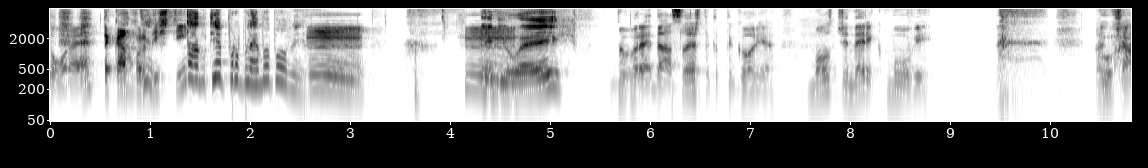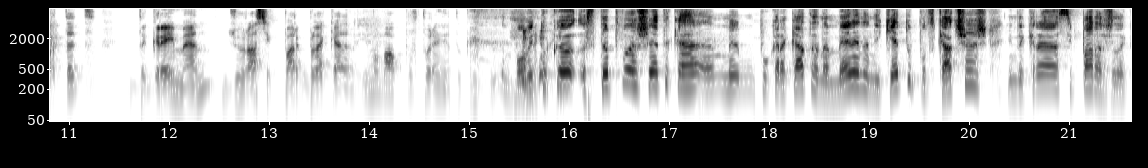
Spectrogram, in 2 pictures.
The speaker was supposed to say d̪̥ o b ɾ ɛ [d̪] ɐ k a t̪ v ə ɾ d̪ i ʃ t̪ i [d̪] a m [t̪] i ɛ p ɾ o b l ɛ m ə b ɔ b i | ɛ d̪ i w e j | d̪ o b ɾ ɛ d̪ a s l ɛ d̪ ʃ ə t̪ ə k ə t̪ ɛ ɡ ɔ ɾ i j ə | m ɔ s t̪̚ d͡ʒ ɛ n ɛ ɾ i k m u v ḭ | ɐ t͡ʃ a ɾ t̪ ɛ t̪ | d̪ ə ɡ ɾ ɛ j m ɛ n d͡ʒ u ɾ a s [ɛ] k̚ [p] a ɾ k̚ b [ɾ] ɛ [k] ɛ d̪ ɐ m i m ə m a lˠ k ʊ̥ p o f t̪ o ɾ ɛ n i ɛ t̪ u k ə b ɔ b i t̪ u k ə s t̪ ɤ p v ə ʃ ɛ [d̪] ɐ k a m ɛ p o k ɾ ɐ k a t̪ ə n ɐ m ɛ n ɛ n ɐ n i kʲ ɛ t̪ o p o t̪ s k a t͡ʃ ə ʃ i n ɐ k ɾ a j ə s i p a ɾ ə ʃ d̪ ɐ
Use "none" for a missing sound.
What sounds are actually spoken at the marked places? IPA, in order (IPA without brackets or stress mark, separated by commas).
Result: t̪, t̪, t̪, i, p, l, k, t̪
